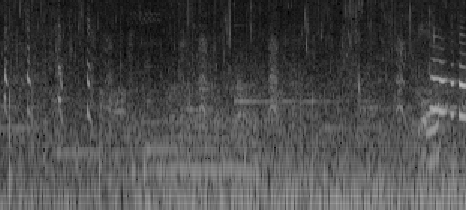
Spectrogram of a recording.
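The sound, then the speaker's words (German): Geese honk repeatedly at the Hinterbrühler See lake near Munich as a goose swims toward the shore to escape an angry swan: several short nasal calls scattered over steady low ambient noise, ending in a louder burst of honking. “Um dem wütenden Schwan zu entkommen, schwimmt die Gans auf das Ufer zu.”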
